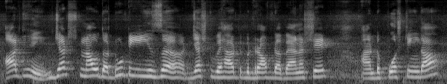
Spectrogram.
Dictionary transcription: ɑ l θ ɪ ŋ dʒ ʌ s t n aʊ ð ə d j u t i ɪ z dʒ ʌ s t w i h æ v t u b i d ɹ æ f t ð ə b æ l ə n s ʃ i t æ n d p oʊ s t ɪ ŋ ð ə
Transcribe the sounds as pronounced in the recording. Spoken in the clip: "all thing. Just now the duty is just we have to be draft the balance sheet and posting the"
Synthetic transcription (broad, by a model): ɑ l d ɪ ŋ dʒ ʌ s t n aʊ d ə d j u t i ɪ z dʒ ʌ s t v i h æ v t u b i d ɹ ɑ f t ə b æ n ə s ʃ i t æ n d p oʊ s t ɪ ŋ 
